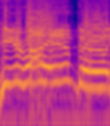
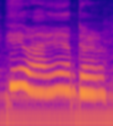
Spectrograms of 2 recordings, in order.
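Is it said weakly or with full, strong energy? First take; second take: strongly; weakly. First: It is said strongly, from the chest. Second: It is said weakly, without much energy.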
